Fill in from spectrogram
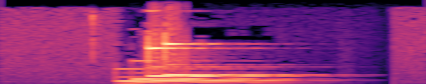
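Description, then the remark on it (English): A doorbell rings once, a bright chime with layered ringing overtones that sustain and fade over about a second. No one speaks, and only a low hiss sits before and after it. “No one makes cookies like Grandma, said Mom as the doorbell rang.”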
